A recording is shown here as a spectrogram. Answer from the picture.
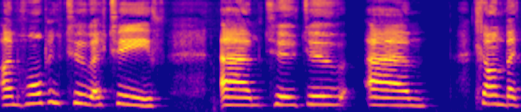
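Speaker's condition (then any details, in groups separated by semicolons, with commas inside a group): Down syndrome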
